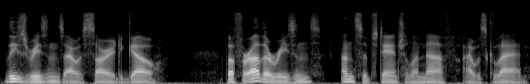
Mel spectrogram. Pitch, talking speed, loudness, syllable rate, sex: 95 Hz, 190 wpm, -21 LUFS, 5.8 syllables/s, male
